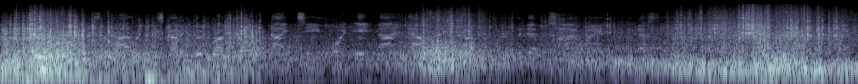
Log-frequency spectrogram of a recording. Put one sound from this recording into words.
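A bobsleigh roars and rattles down an icy track.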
